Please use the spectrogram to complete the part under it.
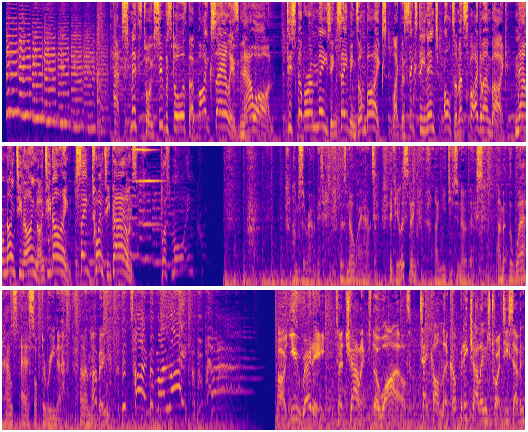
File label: commercials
